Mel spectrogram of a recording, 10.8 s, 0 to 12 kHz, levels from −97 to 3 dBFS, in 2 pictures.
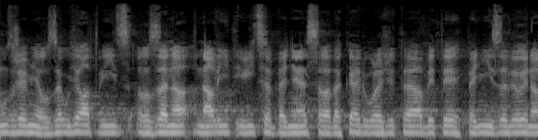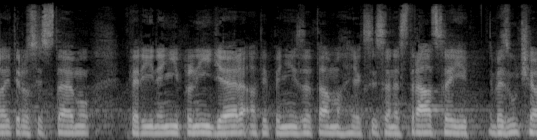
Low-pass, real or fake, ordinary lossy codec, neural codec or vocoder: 10.8 kHz; real; AAC, 32 kbps; none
